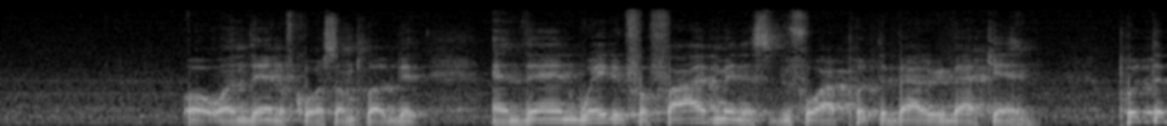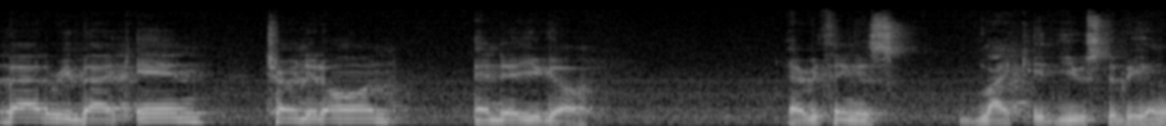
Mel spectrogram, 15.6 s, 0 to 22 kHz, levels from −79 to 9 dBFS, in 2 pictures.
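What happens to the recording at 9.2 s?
Low bit depth without dither is present at 9.2 s, as it is for the whole clip. The sound was likely stored with too few amplitude steps and rounded to the nearest one with no dither to break up the error, a coarseness that fits an 8-bit signal. The rounding error tracks the sound itself, so at 9.2 s it comes across as a grainy, gritty distortion roughly 35 dB below the signal, harshest in the quieter parts.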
